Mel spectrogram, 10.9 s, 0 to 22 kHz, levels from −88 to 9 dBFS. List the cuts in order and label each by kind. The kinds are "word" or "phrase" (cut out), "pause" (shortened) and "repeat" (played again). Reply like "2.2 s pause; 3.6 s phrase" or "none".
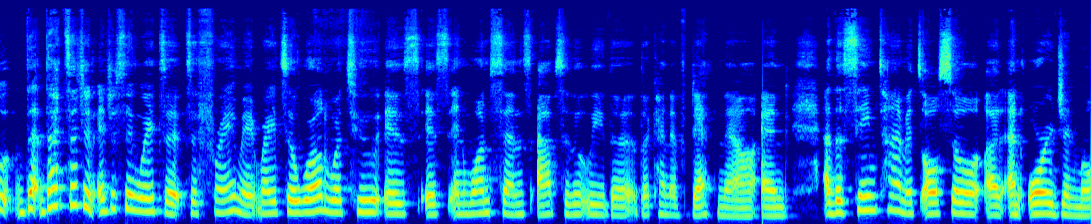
none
